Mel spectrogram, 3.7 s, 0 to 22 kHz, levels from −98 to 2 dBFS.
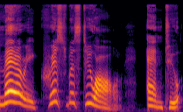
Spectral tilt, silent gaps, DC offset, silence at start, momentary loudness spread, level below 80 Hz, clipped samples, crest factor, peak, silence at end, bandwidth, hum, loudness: -4 dB/octave; none; under 0.1%; 0 s; 19 LU; -68 dBFS; under 0.1%; 16 dB; -2 dBFS; 0.1 s; 19 kHz; none; -19 LUFS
